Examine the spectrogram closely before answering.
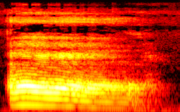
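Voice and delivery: long open ah, sung from the back of the mouth. Shown as a demonstration. Voice teacher demonstrating open back ah. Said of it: "the most open back vowel that we're going to explore is".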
